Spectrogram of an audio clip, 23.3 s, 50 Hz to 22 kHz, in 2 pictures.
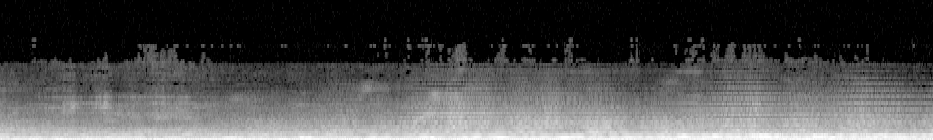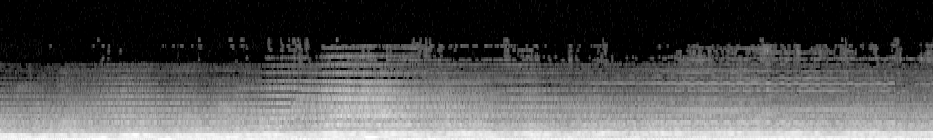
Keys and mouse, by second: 0.3 Tab, 0.8 middle click, 1.2 shift+middle drag, 1.5 click, 1.6 Tab, 1.9 Tab, 2.1 click, 2.9 right click, 5.1 click, 5.4 Tab, 5.6 Tab, 6.2 click, 6.6 click, 6.7 Tab, 6.9 Tab, 8.4 click, 8.8 alt+shift+click, 9.2 alt+shift+click, 9.9 middle click, 10.4 alt+shift+click, 11.0 ctrl+s, 12.8 Tab, 13.0 middle click, 13.8 click, 14.0 Tab, 14.4 click, 15.4 middle click, 15.9 Tab, 17.9 ctrl+z, 19.6 click, 20.2 alt+shift+click, 20.9 ctrl+KP_Add, 21.5 middle click, 22.2 ctrl+KP_Add, 22.4 middle click.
